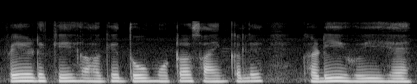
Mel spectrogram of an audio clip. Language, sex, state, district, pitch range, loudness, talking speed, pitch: Hindi, male, Uttar Pradesh, Shamli, 140-155 Hz, -14 LUFS, 115 wpm, 145 Hz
